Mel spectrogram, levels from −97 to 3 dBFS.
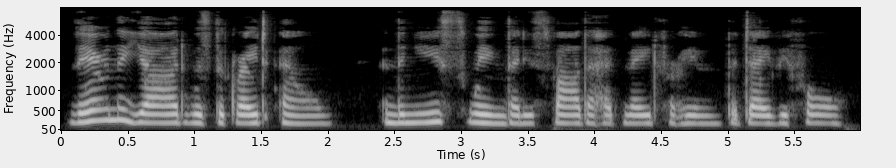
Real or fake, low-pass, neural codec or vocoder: real; 7.2 kHz; none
